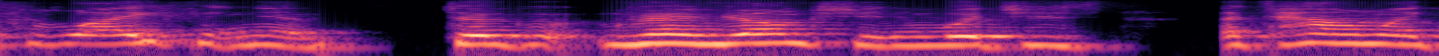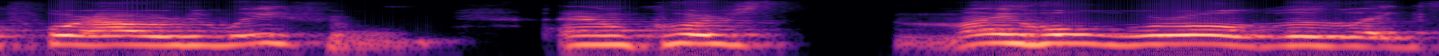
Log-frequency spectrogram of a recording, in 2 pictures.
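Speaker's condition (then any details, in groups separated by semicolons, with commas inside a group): Cerebral palsy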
